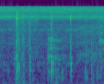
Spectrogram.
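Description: A few light, sharp clicks and taps from handling a handheld automotive scan tool, three of them clearest, over a steady faint hiss.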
